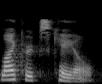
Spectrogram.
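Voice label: "likert-scale", English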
